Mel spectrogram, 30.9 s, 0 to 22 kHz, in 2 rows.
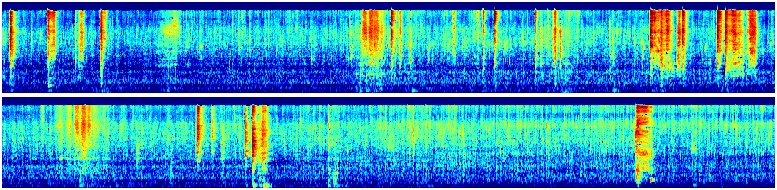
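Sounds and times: faint simmer: 0.0s - 30.9s
utensil scraping a metal pot: 0.9s - 2.1s, 3.1s - 3.7s, 7.0s - 8.2s, 12.9s - 15.2s, 16.5s - 17.6s.

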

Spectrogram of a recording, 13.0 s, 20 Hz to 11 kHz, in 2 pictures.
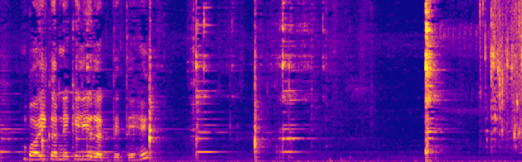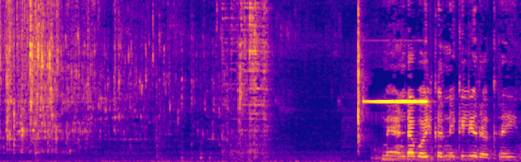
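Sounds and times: water pouring and splashing: 6.0s - 9.8s.

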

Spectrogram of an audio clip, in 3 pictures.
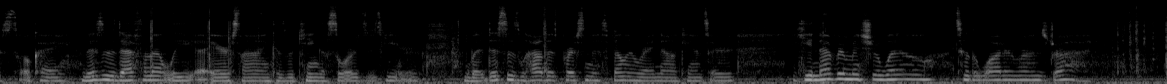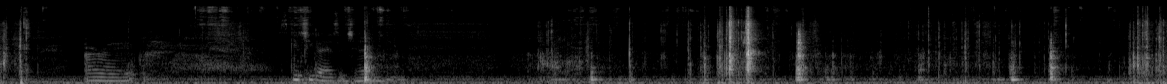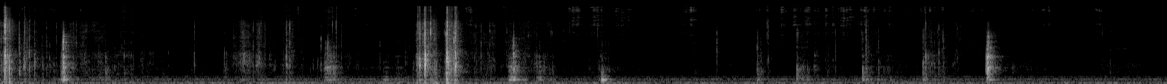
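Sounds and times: cards being shuffled: 11.1s - 12.1s, 16.9s - 29.5s, 30.9s - 33.4s
metal bangles jangling: 13.5s - 16.0s, 16.9s - 24.8s, 25.6s - 35.0s.

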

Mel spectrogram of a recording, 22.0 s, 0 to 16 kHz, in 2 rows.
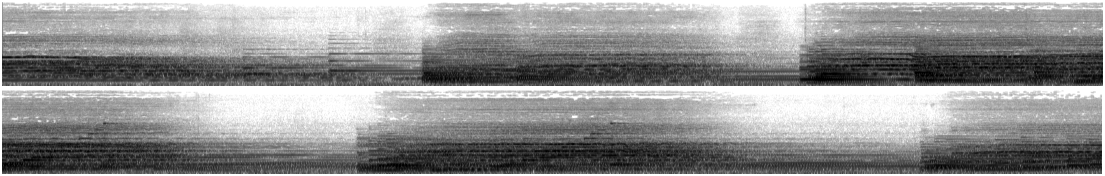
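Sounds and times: mixed choir singing: 0.0s - 3.3s, 4.2s - 13.6s, 14.6s - 19.2s, 20.2s - 22.0s.

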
